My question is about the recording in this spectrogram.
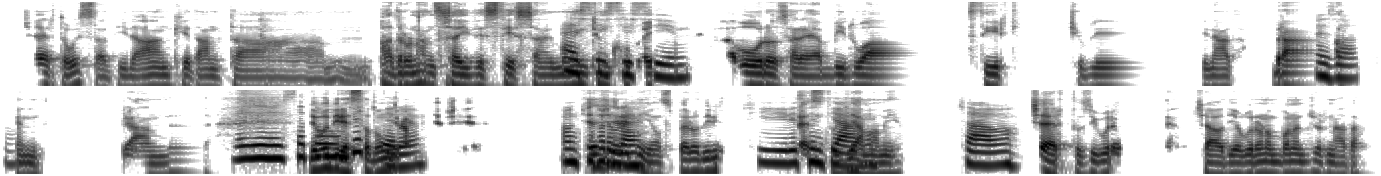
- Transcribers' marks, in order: tapping; distorted speech; unintelligible speech; unintelligible speech; teeth sucking
- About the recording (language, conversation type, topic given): Italian, unstructured, Quali sogni speri di realizzare entro cinque anni?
